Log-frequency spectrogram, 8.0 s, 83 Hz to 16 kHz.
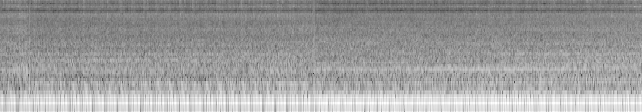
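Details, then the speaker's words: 1994 Camaro Z28 V8 idling after alternator and serpentine belt replacement: deep, even burble with steady low pulse, no knocks, ticks or squeals; running smooth again. "Yup. That thing's running smooth again."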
